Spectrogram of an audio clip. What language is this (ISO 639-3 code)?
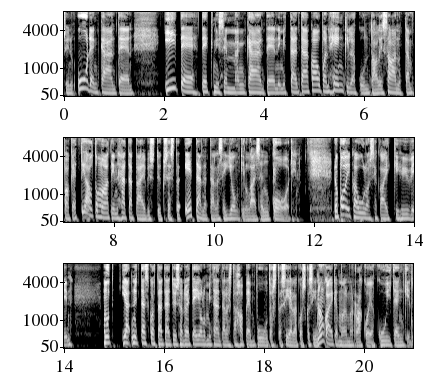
fin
